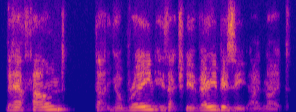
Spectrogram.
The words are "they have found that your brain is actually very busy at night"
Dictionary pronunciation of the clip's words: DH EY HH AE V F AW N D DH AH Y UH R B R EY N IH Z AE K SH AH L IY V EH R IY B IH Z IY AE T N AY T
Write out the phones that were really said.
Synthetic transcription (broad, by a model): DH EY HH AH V F AW N DH AH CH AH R B R EY N IH Z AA K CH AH L IY V EH R IY B IH Z IY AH T N AY T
